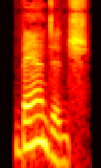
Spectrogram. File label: "bandage", English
